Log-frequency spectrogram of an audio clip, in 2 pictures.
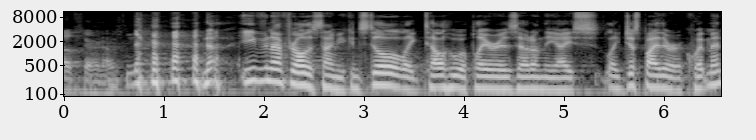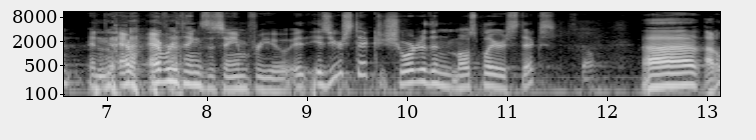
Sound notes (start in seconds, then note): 0.7 laughing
